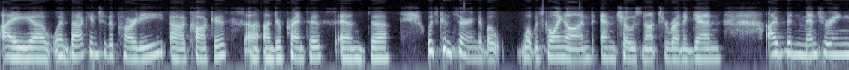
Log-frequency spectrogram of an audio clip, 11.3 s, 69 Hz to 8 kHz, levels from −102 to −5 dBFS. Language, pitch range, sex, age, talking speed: English, 155-195 Hz, female, 50-69, 160 wpm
